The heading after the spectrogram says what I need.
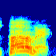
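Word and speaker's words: Padmé: It's Padme. All right. We'll do another what if on pronunciations.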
